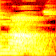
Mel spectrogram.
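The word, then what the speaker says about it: Magrs: When I read the book, in the foreword, the new foreword by Marina Warner, she writes that you and co-creator Paul, is it Margaret? – Paul Mars. – Mars. – Yeah, silent G.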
